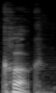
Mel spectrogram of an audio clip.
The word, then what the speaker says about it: Koch: Koch is pronounced Cook.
